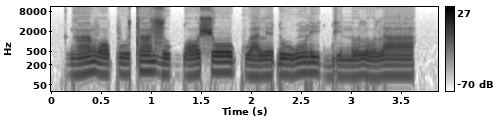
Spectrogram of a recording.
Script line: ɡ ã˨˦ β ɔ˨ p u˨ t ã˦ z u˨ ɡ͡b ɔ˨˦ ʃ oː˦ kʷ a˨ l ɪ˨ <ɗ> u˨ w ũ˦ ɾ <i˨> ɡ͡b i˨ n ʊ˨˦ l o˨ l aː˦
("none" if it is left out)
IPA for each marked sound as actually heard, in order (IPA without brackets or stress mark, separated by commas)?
ɗ, i˦˨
